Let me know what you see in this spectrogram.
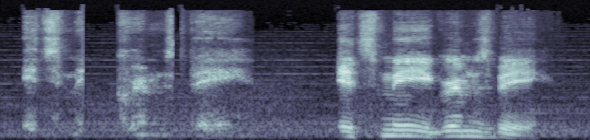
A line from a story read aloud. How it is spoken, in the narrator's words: close to Raylan and whisper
